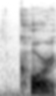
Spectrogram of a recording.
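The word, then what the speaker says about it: Corps: Core. It's a silent P, man.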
